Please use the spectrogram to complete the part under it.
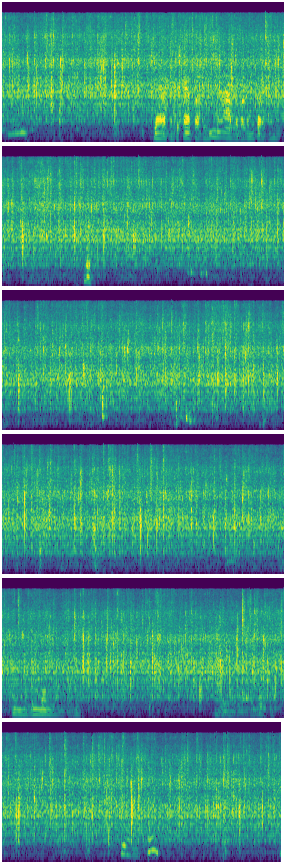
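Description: A wood fire crackles and pops.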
